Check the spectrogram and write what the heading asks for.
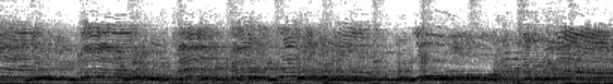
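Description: A group of voices shouting and whooping together over the band, in overlapping calls that rise and fall in pitch about twice a second.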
